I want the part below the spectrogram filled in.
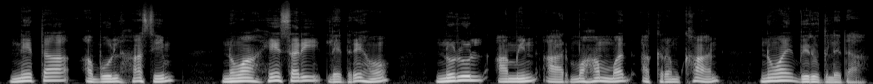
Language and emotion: Santali, neutral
